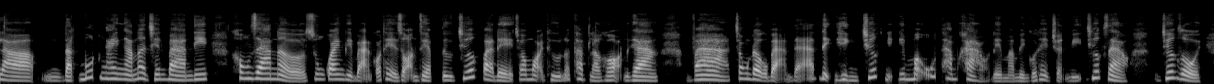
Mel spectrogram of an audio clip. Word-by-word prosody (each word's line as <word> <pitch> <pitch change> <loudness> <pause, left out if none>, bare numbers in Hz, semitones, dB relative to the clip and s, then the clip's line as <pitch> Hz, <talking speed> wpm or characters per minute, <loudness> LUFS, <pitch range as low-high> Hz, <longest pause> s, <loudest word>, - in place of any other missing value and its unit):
là, 190 -5 +6
ừm, 175 -1 -12
đặt 185 +4 +2
bút 300 +7 -3
ngay 260 -1 0
ngắn 230 -2 0
ở 275 - +2
trên 235 0 0
bàn 205 -4 +3
đi, 235 +2 +2 0.2
không 280 -2 -2
gian 255 -2 +5
ở 145 -4 +2
xung 240 +7 -3
quanh 240 -1 +3
thì 215 - -2
bạn - - +2
có - - -3
thể 235 -10 -2
dọn 180 - 0
dẹp 180 -4 -1
từ 195 -1 -2
trước 325 - 0
và - - +4
để 180 -3 0
cho 230 - -2
mọi 225 -1 -1
thứ 200 -3 -4
nó - - -5
thật 235 -7 -4
là 165 - -1
gọn 190 +2 0
gàng, 185 -2 +4 0.3
và 220 -4 +4
trong 265 -1 -2
đầu 220 -8 +4
bạn - - +1
đã - - -1
định 265 - -1
hình 200 -5 -3
trước 340 +3 +2
những - - -10
cái 245 - -5
mẫu 245 +10 -2
tham 250 -3 -4
khảo - - -1
để 155 - -4
mà 145 -1 -7
mình 155 0 -7
có 170 - -6
thể 215 +1 -5
chuẩn 170 - -6
bị 170 0 -7
trước 300 +1 -2
rào - - +2 0.3
trước 295 +1 +1
rồi. 165 -9 +3
220 Hz, 280 wpm, -26 LUFS, 180-250 Hz, 0.3 s, là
